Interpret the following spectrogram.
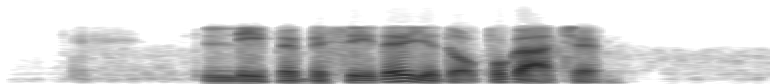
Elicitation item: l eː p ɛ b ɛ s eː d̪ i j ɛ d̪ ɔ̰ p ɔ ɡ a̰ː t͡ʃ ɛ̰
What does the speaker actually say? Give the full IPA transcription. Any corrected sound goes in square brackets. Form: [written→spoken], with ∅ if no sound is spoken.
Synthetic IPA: l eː p ɛ b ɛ s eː d̪ [i→ɛ] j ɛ d̪ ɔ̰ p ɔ ɡ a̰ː t͡ʃ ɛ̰

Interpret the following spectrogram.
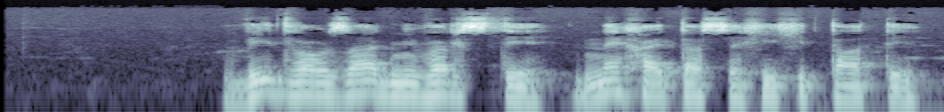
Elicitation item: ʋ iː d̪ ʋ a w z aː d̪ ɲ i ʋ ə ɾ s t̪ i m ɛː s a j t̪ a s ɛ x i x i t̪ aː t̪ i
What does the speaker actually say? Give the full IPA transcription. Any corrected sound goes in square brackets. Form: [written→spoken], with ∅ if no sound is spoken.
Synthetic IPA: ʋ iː d̪ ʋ a w z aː d̪ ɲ i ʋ ə ɾ s t̪ i [m→n] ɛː [s→x] a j t̪ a s ɛ x i x i t̪ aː t̪ i

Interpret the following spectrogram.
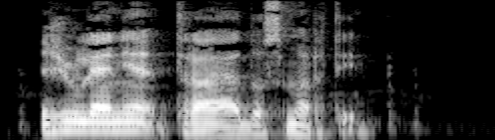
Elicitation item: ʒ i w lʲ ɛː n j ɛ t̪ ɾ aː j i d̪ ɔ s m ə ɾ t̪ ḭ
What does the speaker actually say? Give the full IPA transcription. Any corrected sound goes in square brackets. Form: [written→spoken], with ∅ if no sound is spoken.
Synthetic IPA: ʒ i w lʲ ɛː n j ɛ t̪ ɾ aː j [i→a] d̪ ɔ s m ə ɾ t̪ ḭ

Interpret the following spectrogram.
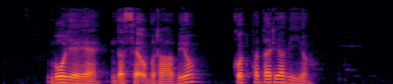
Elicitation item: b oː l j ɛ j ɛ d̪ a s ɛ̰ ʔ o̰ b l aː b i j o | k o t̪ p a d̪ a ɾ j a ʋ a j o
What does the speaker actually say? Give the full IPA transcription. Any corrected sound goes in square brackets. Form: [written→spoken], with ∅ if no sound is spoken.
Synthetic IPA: b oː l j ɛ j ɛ d̪ a s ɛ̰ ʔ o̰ b [l→ɾ] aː b i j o | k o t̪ p a d̪ a ɾ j a ʋ [a→i] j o

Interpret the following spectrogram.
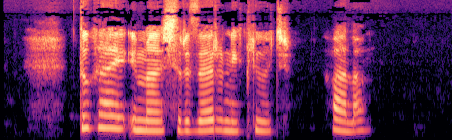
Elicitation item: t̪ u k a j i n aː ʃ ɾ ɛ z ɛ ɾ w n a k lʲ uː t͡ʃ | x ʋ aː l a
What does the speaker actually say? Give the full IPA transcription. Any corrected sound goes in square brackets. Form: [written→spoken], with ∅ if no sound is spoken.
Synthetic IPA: t̪ u k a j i [n→m] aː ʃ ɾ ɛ z ɛ ɾ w n [a→i] k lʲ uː t͡ʃ | x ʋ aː l a

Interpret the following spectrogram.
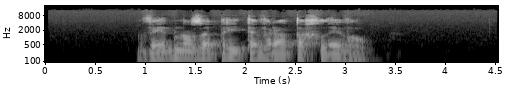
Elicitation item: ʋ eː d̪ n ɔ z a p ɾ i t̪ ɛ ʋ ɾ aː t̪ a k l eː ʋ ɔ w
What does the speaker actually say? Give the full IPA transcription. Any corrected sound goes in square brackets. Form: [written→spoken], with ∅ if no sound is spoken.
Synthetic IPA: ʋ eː d̪ n ɔ z a p ɾ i t̪ ɛ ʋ ɾ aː t̪ a [k→x] l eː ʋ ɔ w

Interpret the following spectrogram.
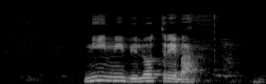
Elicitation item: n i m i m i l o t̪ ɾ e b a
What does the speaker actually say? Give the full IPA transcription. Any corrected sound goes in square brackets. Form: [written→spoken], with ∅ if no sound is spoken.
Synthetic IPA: n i m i [m→b] i l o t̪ ɾ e b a

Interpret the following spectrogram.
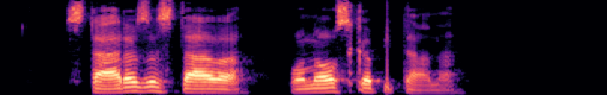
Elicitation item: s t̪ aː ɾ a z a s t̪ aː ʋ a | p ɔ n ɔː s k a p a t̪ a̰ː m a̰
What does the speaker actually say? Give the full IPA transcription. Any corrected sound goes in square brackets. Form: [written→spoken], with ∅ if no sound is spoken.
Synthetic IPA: s t̪ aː ɾ a z a s t̪ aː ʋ a | p ɔ n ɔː s k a p [a→i] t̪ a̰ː [m→n] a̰

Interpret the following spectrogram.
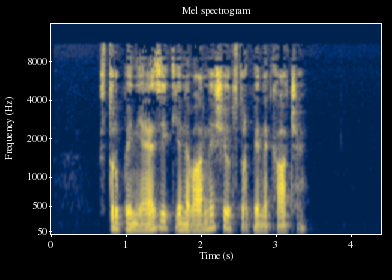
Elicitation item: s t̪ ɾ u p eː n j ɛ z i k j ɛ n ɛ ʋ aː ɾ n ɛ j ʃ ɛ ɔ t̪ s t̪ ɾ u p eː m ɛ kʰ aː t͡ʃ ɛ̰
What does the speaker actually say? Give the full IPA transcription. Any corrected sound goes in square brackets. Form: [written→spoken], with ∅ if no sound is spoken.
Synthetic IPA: s t̪ ɾ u p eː n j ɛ z i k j ɛ n ɛ ʋ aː ɾ n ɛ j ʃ [ɛ→i] ɔ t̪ s t̪ ɾ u p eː [m→n] ɛ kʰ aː t͡ʃ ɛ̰

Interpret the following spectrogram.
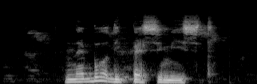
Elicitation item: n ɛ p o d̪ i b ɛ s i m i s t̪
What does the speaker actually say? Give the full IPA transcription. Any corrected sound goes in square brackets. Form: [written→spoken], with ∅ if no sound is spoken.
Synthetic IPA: n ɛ [p→b] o d̪ i [b→p] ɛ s i m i s t̪

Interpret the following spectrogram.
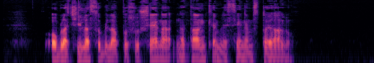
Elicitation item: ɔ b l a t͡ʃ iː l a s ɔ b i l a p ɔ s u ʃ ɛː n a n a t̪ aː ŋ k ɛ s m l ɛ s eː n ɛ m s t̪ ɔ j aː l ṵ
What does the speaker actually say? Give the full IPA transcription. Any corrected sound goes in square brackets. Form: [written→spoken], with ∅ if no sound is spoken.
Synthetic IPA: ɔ b l a t͡ʃ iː l a s ɔ b i l a p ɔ s u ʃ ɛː n a n a t̪ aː ŋ k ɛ [s→∅] m l ɛ s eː n ɛ m s t̪ ɔ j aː l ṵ

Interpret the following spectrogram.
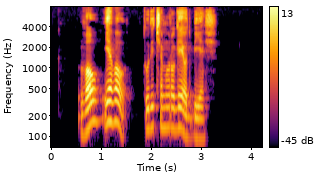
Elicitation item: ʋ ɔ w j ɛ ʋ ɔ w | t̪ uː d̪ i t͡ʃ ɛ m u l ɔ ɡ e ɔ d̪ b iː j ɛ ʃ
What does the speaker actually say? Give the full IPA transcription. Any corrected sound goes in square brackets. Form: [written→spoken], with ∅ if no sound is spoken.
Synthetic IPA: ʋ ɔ w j ɛ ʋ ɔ w | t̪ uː d̪ i t͡ʃ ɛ m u [l→ɾ] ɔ ɡ e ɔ d̪ b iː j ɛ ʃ

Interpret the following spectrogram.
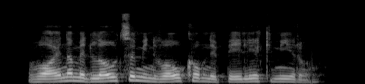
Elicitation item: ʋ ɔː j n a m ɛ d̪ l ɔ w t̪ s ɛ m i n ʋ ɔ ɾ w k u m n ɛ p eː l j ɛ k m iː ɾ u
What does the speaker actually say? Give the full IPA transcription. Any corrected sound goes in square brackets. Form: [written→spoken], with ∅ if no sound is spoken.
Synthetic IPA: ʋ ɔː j n a m ɛ d̪ l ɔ w t̪ s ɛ m i n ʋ ɔ [ɾ→∅] w k [u→ɔ] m n ɛ p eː l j ɛ k m iː ɾ u

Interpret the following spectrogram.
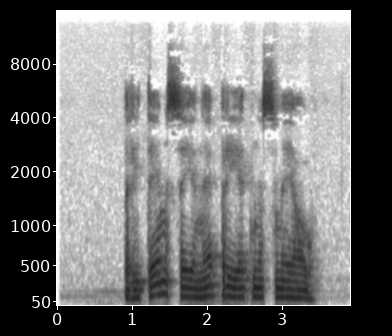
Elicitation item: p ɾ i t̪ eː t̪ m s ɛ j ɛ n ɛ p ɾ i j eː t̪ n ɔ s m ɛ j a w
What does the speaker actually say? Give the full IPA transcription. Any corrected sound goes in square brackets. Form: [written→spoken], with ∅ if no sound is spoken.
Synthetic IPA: p ɾ i t̪ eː [t̪→∅] m s ɛ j ɛ n ɛ p ɾ i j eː t̪ n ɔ s m ɛ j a w

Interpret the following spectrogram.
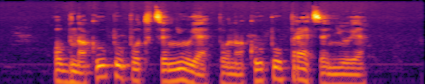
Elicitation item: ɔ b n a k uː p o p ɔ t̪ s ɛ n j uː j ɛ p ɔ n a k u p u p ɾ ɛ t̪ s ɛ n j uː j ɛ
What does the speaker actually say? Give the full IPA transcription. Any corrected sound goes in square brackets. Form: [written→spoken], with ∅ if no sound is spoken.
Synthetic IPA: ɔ b n a k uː p [o→u] p ɔ t̪ s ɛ n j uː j ɛ p ɔ n a k u p u p ɾ ɛ t̪ s ɛ n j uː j ɛ

